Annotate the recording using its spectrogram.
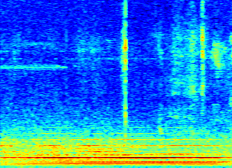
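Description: Freight locomotive air horn sounding one long, steady multi-note chord as the train approaches.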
